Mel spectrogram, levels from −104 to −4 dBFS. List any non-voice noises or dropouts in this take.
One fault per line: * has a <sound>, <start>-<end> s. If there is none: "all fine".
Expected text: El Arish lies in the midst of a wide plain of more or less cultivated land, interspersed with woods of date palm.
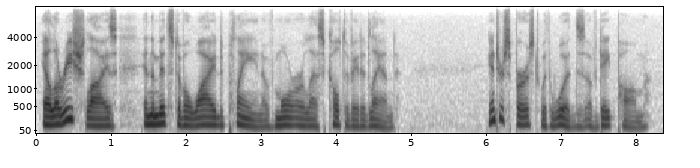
all fine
